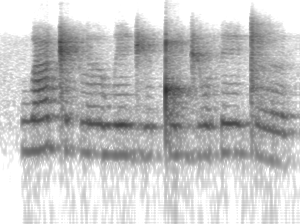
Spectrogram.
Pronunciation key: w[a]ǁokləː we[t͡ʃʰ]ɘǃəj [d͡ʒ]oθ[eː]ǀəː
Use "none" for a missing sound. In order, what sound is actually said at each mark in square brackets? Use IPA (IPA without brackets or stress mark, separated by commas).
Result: a, d͡ʒ, d͡ʒ, eː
